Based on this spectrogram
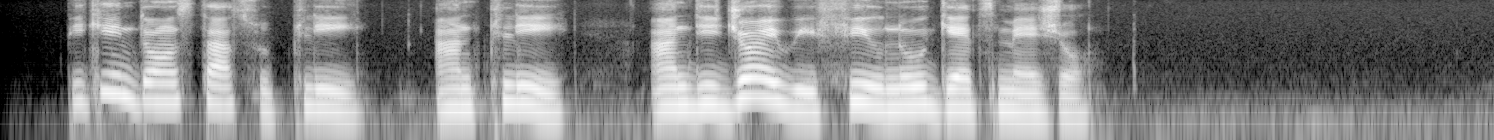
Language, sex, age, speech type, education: Nigerian Pidgin, female, 30-45, spontaneous, tertiary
